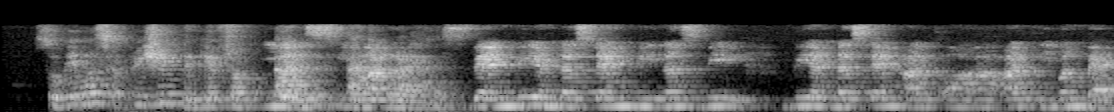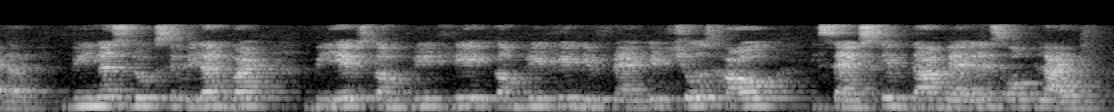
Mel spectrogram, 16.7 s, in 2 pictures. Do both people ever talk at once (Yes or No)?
Yes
